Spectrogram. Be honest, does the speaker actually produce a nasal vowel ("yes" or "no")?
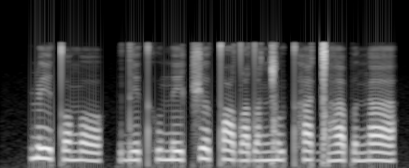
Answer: no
